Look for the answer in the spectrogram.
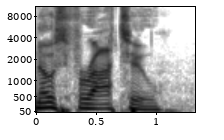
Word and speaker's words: Nosferatu: It's pronounced Nosferatu.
